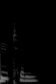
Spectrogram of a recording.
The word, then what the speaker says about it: Houghton: How do you pronounce her last name? Houghton.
